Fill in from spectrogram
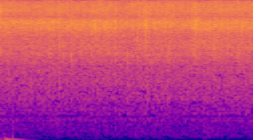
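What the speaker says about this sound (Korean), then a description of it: "양파는 가득 썰어서 기름에 볶아주세요" Sliced onions fry in oil in a pan, giving a steady, close, bright sizzling crackle with a brief low knock at the start and no talking.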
